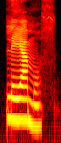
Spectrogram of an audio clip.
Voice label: "leamos", spanish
